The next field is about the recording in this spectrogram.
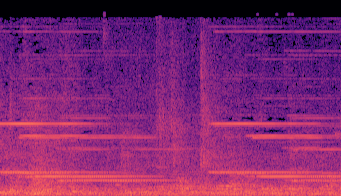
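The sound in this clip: A bell rings in a parliament chamber before a vote, a sustained, fairly faint electric tone that breaks off briefly midway and then resumes steadily to the end.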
